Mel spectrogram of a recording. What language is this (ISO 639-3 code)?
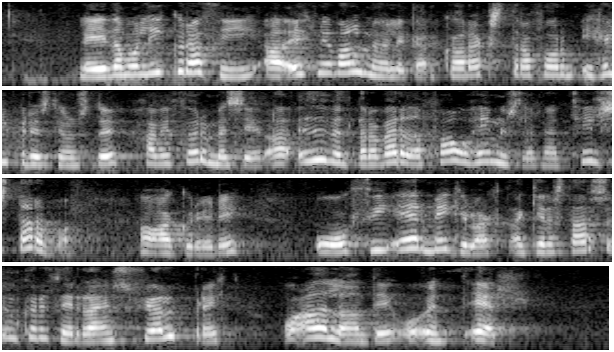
isl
